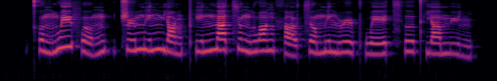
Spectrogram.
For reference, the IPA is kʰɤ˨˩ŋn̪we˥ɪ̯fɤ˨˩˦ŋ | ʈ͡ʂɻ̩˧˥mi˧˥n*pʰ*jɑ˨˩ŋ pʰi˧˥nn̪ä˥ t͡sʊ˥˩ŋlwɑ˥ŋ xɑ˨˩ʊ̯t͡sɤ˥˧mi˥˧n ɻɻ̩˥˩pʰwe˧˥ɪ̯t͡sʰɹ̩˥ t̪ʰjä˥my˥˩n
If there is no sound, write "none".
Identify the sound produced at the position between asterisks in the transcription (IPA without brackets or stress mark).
m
